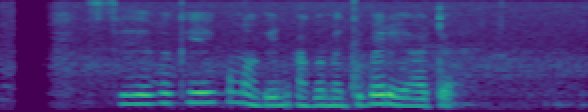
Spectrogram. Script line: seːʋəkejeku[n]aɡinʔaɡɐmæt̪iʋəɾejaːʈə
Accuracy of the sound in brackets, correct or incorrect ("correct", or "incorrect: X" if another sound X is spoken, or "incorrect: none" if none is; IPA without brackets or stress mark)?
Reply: incorrect: m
